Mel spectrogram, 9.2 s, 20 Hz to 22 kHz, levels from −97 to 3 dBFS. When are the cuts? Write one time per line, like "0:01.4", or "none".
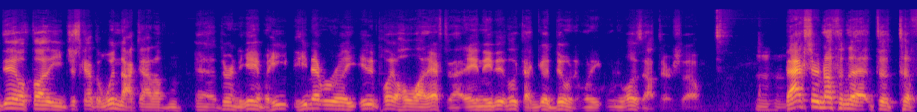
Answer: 0:01.9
